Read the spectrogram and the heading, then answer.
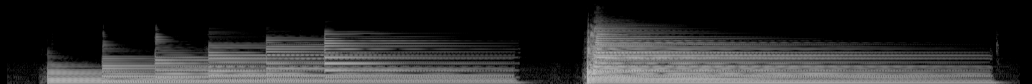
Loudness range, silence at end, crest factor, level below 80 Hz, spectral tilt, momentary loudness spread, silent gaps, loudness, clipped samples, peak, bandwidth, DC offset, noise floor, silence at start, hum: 5 LU; 0.3 s; 24 dB; -36 dBFS; -6.5 dB/octave; 14 LU; none; -23 LUFS; under 0.1%; 0 dBFS; 10 kHz; under 0.1%; -58 dBFS; 0.45 s; none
